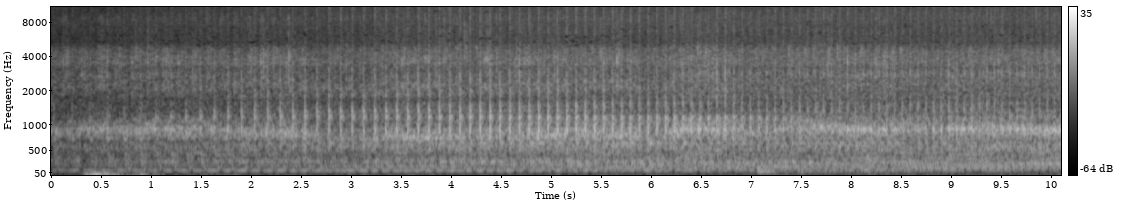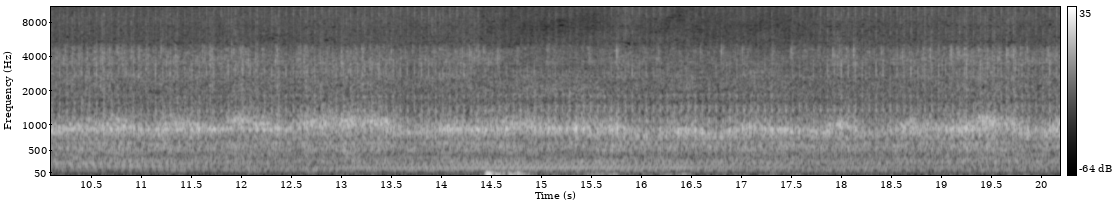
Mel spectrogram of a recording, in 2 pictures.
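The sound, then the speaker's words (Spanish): A small electric fan built into the top of a microphone-like device whirs steadily, its motor giving a dense, buzzing mechanical drone with a fast rattling pulse that holds constant throughout, with no voices. “Este es como un micrófono y tiene un ventilador eh, sobre, sobre el micrófono como incrustado.”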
